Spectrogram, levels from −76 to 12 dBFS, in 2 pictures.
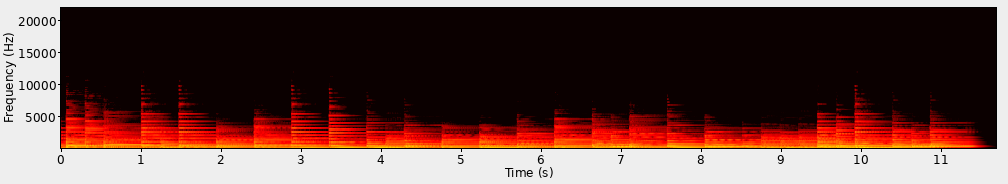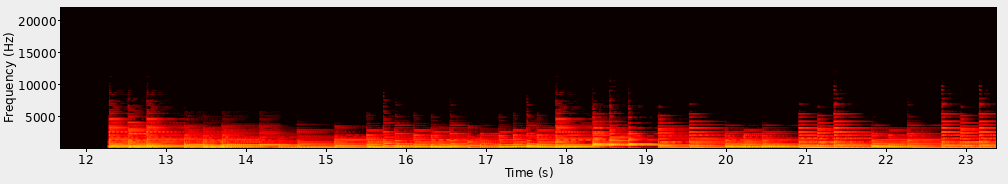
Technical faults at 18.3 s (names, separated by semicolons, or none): jitter buffer speed-up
